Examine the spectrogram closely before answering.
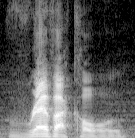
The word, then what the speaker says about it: Revachol: He pronounces Revachol with a hard K, unlike other people. Revachol.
